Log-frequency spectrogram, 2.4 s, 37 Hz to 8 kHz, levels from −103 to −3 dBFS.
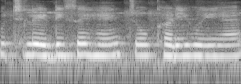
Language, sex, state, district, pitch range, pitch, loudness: Hindi, female, Chhattisgarh, Balrampur, 225-240 Hz, 230 Hz, -15 LUFS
